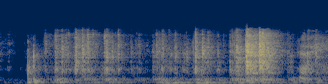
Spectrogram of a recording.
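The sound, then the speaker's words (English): A door lock being unlocked: a few seconds of busy metallic clicking and rattling as the mechanism is worked, with no voices. “So unless you want to spend the rest of your days behind bars, you'd better unlock that door and let me out of here.”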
